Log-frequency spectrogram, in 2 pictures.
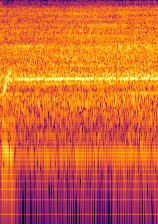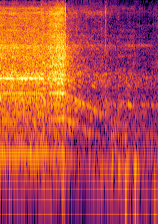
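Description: A heat gun blowing steadily on a stiff, stuck part of a Fox Twin engine, a close, loud, constant whooshing whine that switches off and winds down, leaving faint clicks.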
